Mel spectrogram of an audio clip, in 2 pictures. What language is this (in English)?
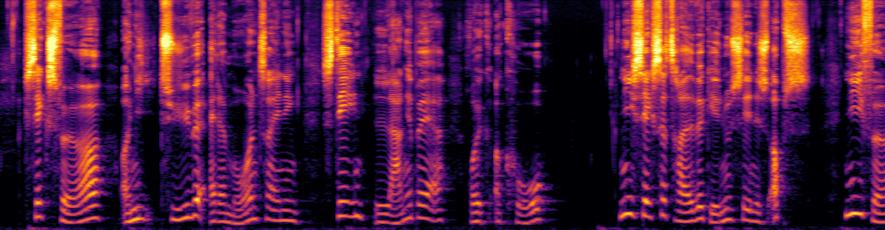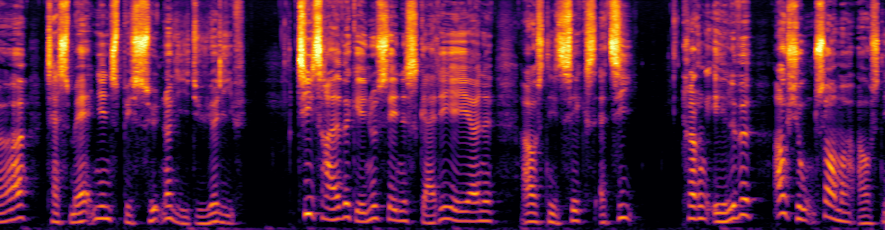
Danish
